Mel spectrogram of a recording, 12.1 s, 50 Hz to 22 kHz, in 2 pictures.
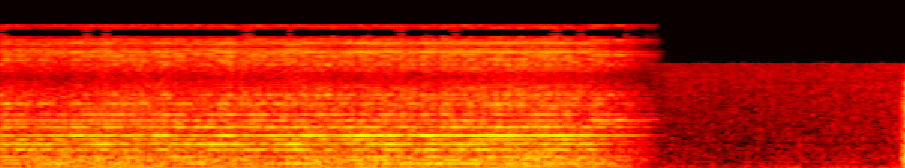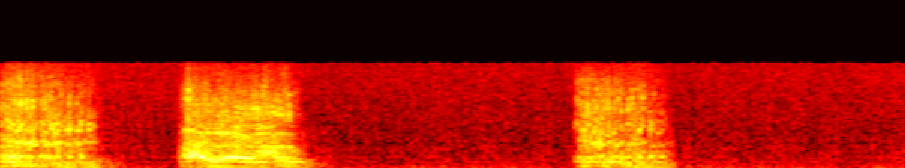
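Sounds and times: faint film hiss: 0.0s - 12.0s
lion roaring: 6.0s - 8.2s, 9.9s - 10.6s.

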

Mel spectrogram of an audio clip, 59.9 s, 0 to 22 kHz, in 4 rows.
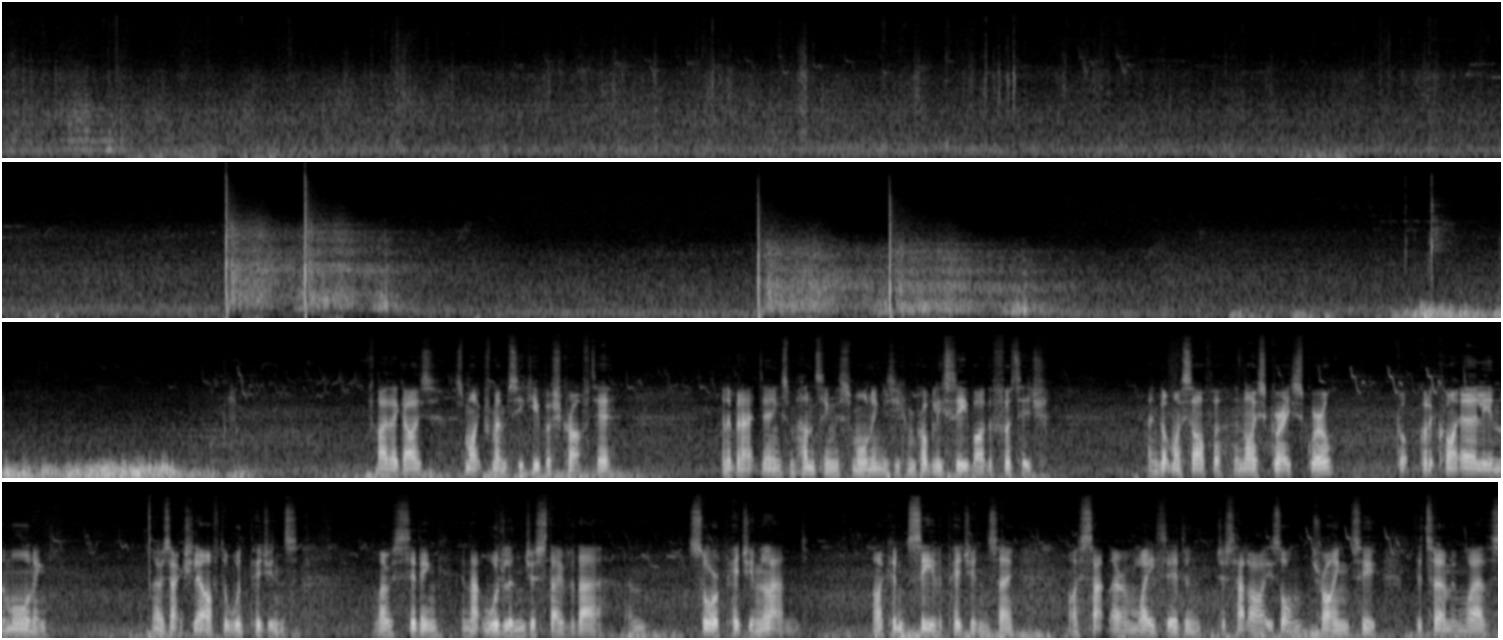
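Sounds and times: shotgun shots with echo: 17.2s - 19.1s, 22.5s - 25.7s.

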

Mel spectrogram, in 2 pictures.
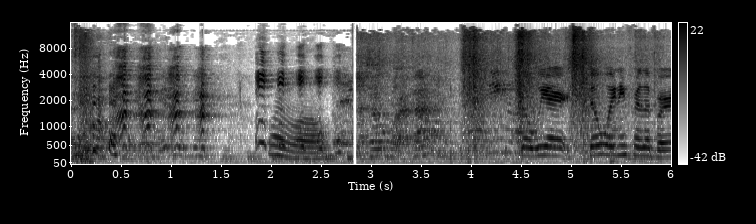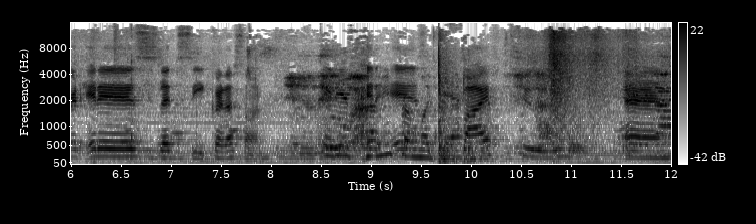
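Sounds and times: woman laughing: 0.2s - 2.8s.

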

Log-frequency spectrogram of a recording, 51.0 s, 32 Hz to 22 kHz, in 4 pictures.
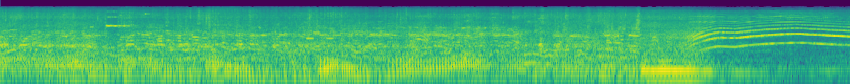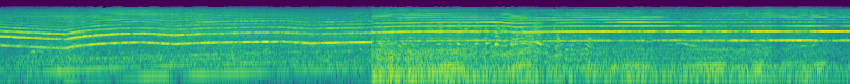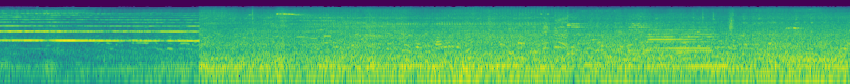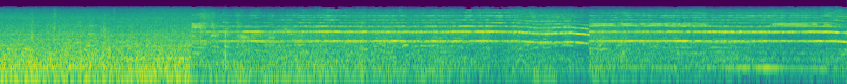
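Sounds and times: crowd voices: 0.0s - 10.4s, 18.3s - 25.1s, 26.9s - 50.9s
ambulance siren wailing: 10.3s - 28.6s, 41.2s - 50.9s.

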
